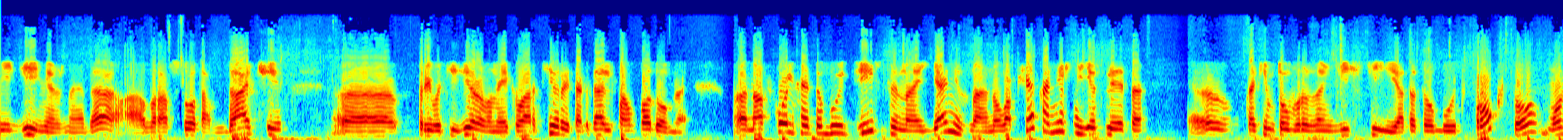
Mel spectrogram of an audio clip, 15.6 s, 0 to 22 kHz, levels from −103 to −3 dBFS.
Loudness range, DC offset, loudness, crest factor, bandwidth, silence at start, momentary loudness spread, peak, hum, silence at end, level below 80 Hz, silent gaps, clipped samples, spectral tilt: 2 LU; under 0.1%; -12 LUFS; 12 dB; 12.5 kHz; 0 s; 5 LU; 0 dBFS; none; 0 s; -30 dBFS; none; under 0.1%; -6 dB/octave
